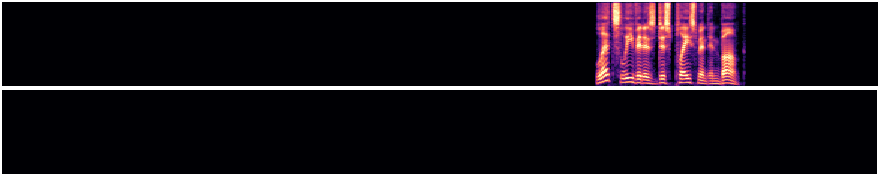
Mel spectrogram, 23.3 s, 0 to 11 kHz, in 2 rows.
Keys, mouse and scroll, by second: 8.1 click, 9.5 click, 12.5 click, 16.8 click, 17.8-19.2 scroll up 7, 18.6 middle click, 20.1 click, 22.6 KP_0.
